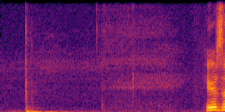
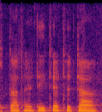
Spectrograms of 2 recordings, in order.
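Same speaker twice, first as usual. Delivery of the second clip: quietly sung little phrase; soft version; 5 semitones higher, 7 dB quieter than usual. Shown as a demonstration. Teacher demos a soft wrist flick, quietly sung phrase. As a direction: hum the phrase softly, like a gentle flick. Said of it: "it was soft".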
